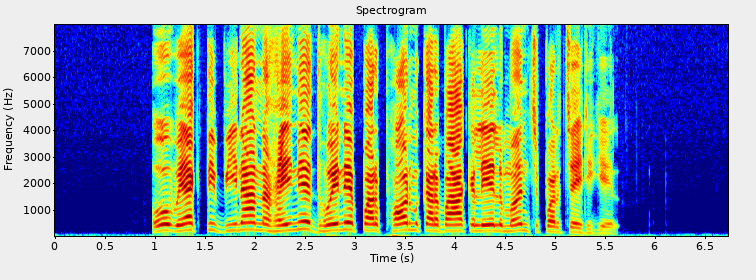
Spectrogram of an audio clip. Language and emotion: Maithili, disgusted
